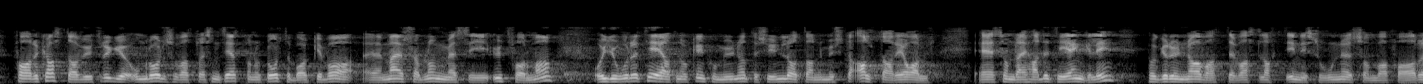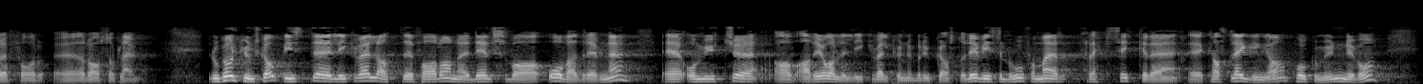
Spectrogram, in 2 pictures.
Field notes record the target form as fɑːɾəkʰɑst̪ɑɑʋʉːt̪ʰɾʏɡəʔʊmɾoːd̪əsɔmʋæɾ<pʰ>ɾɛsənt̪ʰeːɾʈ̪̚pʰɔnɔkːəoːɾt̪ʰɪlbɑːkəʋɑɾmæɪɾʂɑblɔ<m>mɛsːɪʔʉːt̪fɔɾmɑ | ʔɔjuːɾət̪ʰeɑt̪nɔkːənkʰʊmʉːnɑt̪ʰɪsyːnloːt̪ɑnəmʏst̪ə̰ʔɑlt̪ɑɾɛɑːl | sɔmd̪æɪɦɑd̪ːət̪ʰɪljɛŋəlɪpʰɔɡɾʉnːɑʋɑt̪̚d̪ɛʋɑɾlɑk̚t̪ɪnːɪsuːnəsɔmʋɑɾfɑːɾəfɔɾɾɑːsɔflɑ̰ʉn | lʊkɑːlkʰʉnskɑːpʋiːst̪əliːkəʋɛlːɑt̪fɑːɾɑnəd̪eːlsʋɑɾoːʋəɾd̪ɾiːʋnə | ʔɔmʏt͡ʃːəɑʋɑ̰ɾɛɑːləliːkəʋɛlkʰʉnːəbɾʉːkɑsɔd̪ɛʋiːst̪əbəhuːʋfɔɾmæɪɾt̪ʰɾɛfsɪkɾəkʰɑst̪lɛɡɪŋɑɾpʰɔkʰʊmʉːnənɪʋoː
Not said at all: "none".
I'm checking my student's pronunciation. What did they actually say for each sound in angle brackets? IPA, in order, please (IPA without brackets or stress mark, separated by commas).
pʰ, ŋ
